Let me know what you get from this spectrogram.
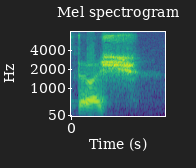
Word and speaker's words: Dyche: It's Sean Dyke, isn't it? – Don't leave it in the dark. Dyke? – No, it's Dyche. – Dyche. – Like SH, yeah. – Okay. – Yeah. – Dyche.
